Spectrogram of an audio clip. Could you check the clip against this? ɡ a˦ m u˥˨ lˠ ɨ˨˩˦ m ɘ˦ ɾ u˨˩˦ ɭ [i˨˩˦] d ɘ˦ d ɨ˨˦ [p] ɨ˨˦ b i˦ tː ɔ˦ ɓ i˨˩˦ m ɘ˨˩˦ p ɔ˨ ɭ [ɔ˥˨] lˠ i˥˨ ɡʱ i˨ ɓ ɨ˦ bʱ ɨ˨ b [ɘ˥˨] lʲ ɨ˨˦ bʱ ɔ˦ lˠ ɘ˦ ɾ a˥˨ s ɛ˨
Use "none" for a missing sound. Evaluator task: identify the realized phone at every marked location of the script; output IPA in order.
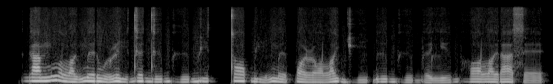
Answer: i˨˩˦, bʱ, ɔ˨, ɘ˨

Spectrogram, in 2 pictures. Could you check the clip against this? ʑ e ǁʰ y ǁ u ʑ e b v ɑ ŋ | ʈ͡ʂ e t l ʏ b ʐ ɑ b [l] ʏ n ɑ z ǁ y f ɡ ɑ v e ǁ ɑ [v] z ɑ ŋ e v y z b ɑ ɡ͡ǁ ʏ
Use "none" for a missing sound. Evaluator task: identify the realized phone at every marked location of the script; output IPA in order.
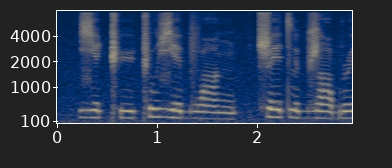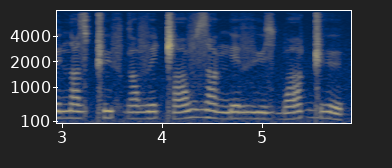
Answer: ɹ, v

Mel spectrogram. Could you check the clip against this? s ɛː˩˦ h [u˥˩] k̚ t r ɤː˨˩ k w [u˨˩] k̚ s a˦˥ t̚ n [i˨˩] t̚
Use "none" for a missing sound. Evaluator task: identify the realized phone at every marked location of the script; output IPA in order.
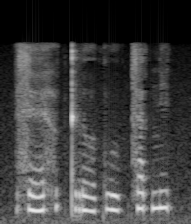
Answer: ɯ˥˩, uː˨˩, i˥˩

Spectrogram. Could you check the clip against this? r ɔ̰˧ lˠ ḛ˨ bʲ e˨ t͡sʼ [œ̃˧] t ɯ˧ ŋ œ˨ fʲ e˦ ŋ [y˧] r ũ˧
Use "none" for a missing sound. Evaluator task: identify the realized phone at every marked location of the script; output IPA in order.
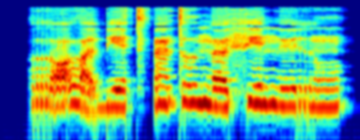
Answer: œ̃˧, y˧

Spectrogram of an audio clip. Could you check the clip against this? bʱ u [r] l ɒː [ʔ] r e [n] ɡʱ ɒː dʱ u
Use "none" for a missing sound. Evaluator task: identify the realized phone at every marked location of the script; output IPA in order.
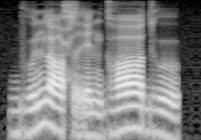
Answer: n, ħ, n

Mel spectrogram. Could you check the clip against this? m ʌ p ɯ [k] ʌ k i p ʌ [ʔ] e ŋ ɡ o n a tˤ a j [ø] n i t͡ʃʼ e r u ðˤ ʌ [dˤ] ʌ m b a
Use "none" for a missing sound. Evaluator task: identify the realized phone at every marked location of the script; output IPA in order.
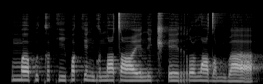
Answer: k, k, e, dˤ

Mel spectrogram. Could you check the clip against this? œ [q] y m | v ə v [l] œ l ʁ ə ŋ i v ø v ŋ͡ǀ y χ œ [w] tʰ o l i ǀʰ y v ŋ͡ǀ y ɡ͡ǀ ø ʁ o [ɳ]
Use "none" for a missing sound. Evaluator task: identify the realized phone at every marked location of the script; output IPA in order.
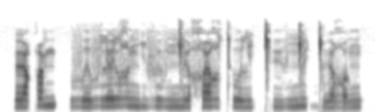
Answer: q, l, ʁ, ŋ

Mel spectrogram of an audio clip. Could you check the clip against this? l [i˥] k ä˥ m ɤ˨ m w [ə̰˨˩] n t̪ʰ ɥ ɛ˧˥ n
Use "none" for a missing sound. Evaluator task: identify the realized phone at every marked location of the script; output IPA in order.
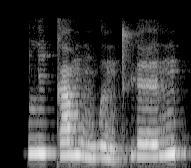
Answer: i˥˩, ə̰˨˩

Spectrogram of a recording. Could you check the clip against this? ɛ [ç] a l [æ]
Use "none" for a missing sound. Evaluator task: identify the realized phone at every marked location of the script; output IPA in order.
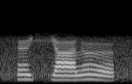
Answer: ç, œ

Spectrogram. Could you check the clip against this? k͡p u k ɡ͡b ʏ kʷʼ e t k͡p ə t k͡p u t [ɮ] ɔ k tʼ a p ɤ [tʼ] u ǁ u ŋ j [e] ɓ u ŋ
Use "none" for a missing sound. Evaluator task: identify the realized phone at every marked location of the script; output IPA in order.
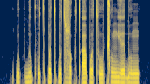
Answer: ɮ, tʼ, e

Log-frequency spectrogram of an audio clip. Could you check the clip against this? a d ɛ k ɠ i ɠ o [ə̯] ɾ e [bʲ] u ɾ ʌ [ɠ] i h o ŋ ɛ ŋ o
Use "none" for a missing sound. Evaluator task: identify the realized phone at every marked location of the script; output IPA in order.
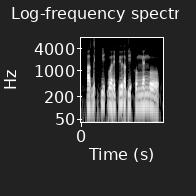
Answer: ə̯, pʲ, ɠ

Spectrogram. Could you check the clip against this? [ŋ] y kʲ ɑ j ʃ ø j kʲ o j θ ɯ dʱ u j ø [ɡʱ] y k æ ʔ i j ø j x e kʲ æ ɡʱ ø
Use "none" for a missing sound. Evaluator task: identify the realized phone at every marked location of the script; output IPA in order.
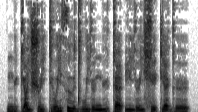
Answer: ŋ, ŋ

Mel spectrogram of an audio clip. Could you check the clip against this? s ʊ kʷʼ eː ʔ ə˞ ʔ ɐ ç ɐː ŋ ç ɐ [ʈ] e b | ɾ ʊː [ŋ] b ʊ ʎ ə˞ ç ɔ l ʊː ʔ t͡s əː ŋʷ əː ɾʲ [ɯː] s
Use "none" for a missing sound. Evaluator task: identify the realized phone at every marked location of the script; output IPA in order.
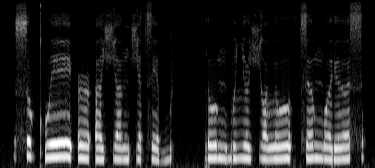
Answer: t͡s, ŋ, əː

